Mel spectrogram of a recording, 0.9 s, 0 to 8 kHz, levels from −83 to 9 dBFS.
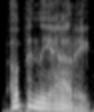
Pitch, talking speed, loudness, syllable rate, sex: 125 Hz, 255 wpm, -16 LUFS, 6.8 syllables/s, male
